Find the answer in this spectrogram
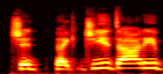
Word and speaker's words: Guidotti: So there's like the Midwest bastardization of it, which is Guidotti. Guidotti. Okay. Yeah. Yeah. Which is the way I'm pronouncing it for sure. And then there's the like in the family, if you want to do it Italian, it's Giudotti, but like we're not Italian.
